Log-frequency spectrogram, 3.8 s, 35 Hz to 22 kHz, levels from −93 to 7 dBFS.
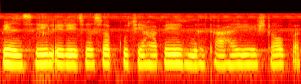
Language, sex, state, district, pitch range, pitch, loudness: Hindi, female, Bihar, Vaishali, 165-170 Hz, 165 Hz, -16 LUFS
